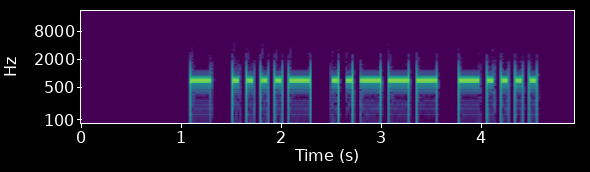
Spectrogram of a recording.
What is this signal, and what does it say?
Morse code, heard as a keyed tone, about 17 wpm, 700 Hz. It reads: T426
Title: Numbers - Contest Style - 4-Digit 17wpm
